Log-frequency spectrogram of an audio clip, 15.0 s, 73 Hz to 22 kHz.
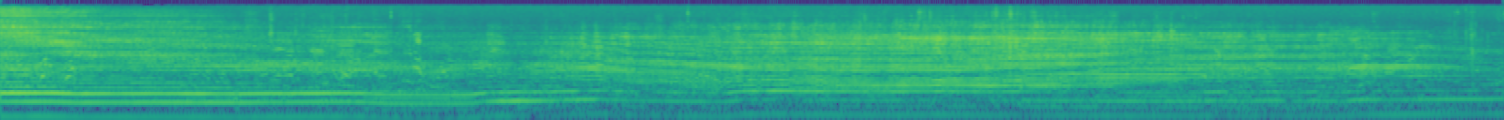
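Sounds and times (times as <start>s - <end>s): model plane engine wavering: 0.0s - 15.0s.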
